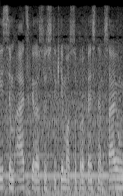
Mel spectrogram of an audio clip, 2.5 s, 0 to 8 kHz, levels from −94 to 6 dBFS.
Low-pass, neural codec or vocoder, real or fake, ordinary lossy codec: 7.2 kHz; none; real; MP3, 48 kbps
